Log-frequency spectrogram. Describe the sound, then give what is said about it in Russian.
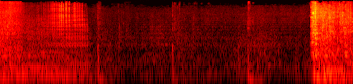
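A door torn off its hinges is lifted and set back in place in a hut in a Harry Potter drama: a few dull thumps and knocks, with bursts of broad rushing noise at the start and end. “Подняв, ставит сорванную из петель дверь на место.”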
